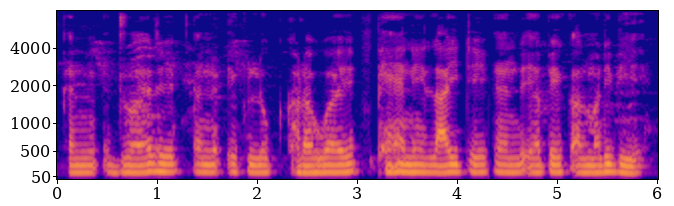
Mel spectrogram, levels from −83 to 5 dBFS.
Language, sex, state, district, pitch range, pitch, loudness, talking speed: Hindi, male, Uttar Pradesh, Hamirpur, 125-135 Hz, 130 Hz, -21 LUFS, 200 wpm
